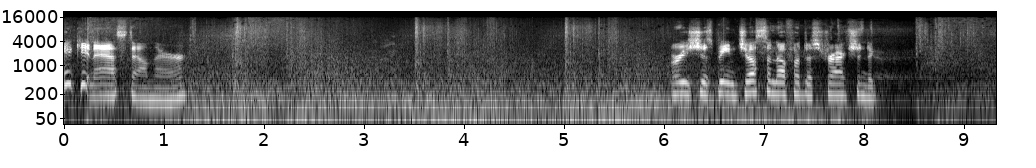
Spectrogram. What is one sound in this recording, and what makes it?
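A magic spell hums and crackles steadily.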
